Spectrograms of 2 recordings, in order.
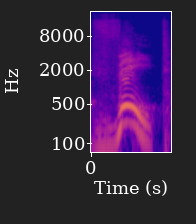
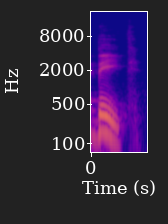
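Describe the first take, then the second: First: The word begins with a V sound. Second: The word begins with a B sound. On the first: The letter is written without a dot inside. "Sem o ponto não é mais bait, é veit" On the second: The letter is written with a dot inside. "com ponto é bait, representa o B"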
